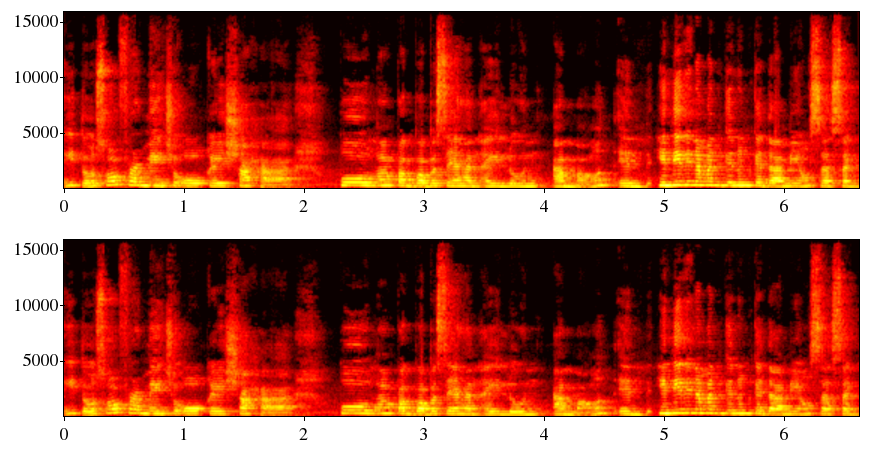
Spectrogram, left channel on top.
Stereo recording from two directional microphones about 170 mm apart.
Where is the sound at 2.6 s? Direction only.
25° left (ahead or behind).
